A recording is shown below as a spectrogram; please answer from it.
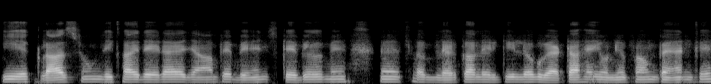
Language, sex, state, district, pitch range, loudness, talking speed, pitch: Hindi, male, Haryana, Jhajjar, 110-120 Hz, -21 LUFS, 195 wpm, 115 Hz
